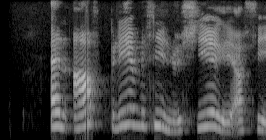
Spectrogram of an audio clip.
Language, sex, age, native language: Icelandic, male, 11, Icelandic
